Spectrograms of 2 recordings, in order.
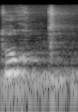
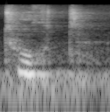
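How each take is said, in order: First: The t is said without a puff of air. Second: The t is said with a puff of air. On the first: The speaker calls it wrong. "si vous dites tourte, ... ils vont pas comprendre" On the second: The speaker calls it right. "c'est important de le prononcer correctement"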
